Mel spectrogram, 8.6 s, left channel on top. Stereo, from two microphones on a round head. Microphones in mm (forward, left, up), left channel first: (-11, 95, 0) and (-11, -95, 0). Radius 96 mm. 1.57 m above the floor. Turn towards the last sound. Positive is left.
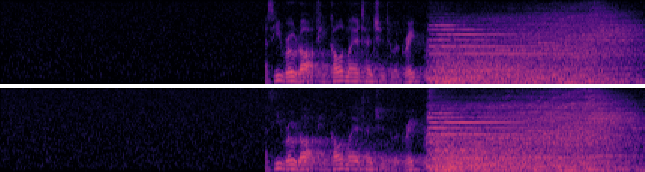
turn(degrees=-65)  # may be behind; listen again after turning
